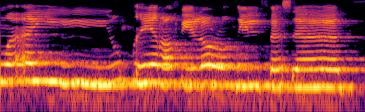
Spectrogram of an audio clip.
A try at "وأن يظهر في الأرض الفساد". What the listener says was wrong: يظهر رقق الراء.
